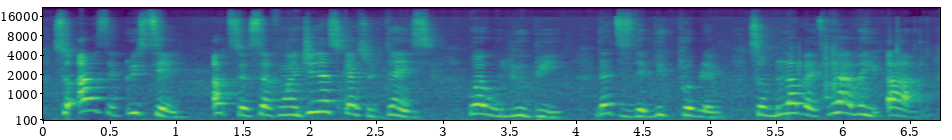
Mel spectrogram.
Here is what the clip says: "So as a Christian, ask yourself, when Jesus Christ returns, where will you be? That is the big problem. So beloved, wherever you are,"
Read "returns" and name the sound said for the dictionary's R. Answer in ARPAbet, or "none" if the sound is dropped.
W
